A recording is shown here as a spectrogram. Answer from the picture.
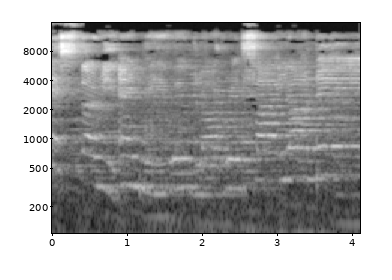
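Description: A children's song: children's voices singing a melody over backing music.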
